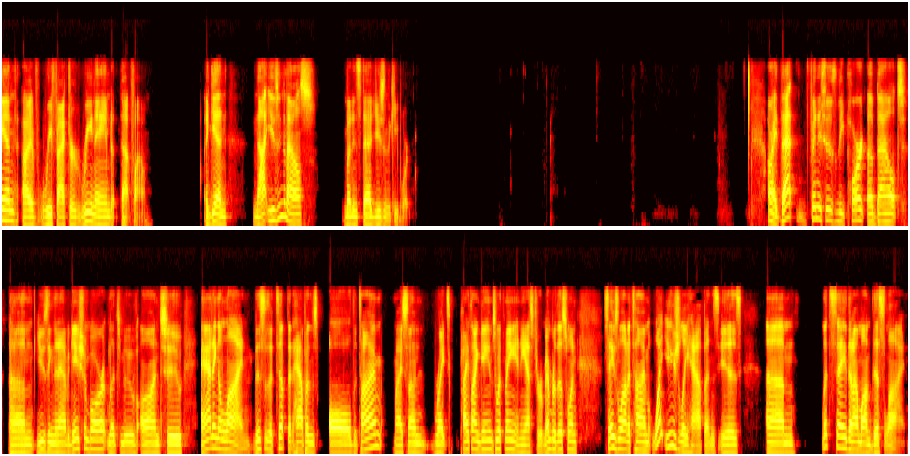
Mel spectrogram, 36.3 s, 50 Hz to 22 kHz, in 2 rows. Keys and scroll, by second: 2.0 super+Up, 8.8 Escape, 11.3 super+Up.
